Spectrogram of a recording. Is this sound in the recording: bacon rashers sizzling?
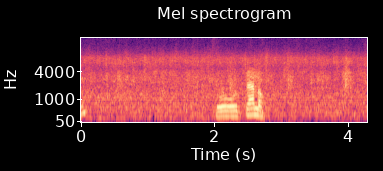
no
